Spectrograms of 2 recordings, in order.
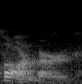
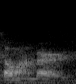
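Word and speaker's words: Thornburgh: Thornburg, Thornburg. or I sign O-R. My name, B-E-R-G, B-U-R-G. B-U-R-G-H, that H is silent on it.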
